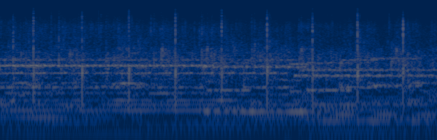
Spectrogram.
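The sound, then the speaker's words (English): An audience claps hands in a steady rhythm to give thanks for the blood, the sharp beats keeping time over sustained music and voices, loud and continuous throughout. “Come on, clap your hands if you're thankful for the blood.”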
